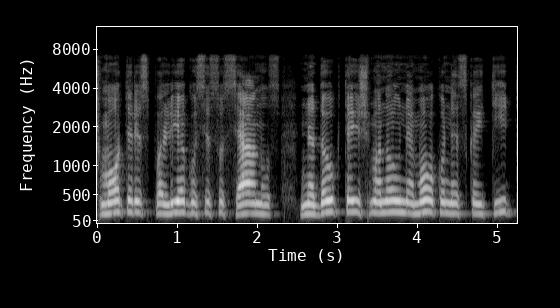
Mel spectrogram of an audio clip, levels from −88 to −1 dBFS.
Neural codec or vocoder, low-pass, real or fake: none; 7.2 kHz; real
